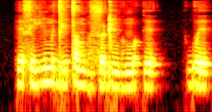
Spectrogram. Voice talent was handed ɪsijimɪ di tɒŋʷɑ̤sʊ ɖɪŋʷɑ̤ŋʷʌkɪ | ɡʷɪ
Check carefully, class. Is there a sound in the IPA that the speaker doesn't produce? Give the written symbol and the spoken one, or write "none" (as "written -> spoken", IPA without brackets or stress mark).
none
